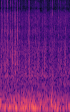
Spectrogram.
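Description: Steady heavy rain roars during a motorbike ride, a dense broadband wash of noise with low rumble underneath, continuous and loud throughout with no voices.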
